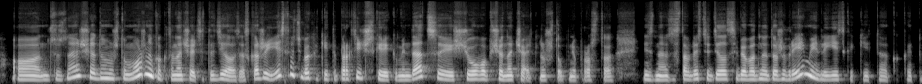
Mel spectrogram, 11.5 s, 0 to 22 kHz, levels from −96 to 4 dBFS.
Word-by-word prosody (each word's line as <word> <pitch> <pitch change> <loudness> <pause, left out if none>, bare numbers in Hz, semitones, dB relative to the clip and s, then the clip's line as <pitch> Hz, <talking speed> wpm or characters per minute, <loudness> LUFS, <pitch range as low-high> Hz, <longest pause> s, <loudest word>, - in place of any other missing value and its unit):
А, 160 -2 +2
ну 155 - -2
ты 155 +2 -9
знаешь, 265 - 0
я 220 - +3
думаю, 205 0 +1
что 190 0 -6
можно 305 - +7
как-то 180 -5 -5
начать 165 -2 +1
это 165 0 -6
делать. 160 -6 +1
А - - -3
скажи, 195 +2 0
есть 285 - -1
ли 345 - +5
у - - -5
тебя 225 -8 0
какие-то 180 -4 -9
практические 180 -2 0
рекомендации, 155 - +1
с - - -4
чего 170 +3 +1
вообще 175 0 0
начать? 155 -1 -1
Ну, 290 - -1
чтоб 295 -3 -9
мне 275 0 -3
просто, 145 - -7 0.3
не 165 - -2
знаю, 150 -1 -1
заставлять 165 +4 -3
всё 180 -2 -6
делать 175 +2 +1
себя 170 -1 +1
в 165 - -5
одно 175 +2 +1
и - - -2
то 170 +1 +1
же 175 +1 -5
время, 300 - +4
или 165 -6 -3
есть 160 +1 -3
какие-то 145 -1 -11
какая-то 145 -1 -16
170 Hz, 235 wpm, -22 LUFS, 155-200 Hz, 0.3 s, можно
